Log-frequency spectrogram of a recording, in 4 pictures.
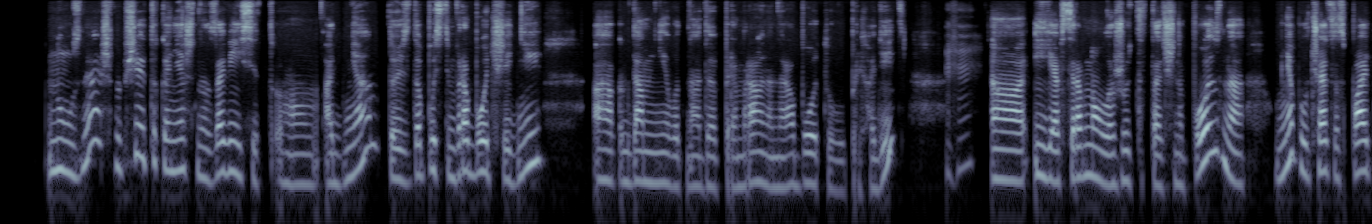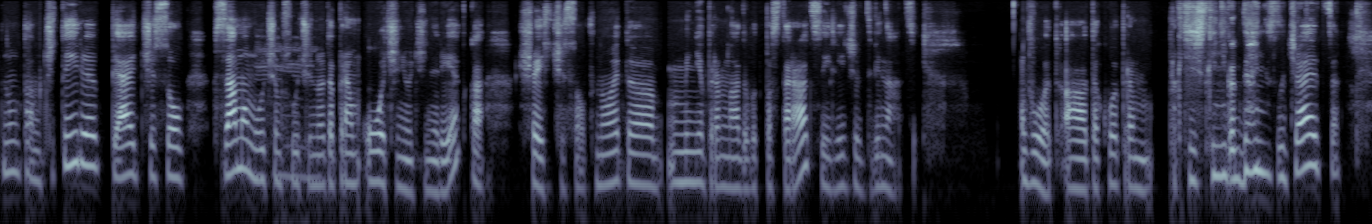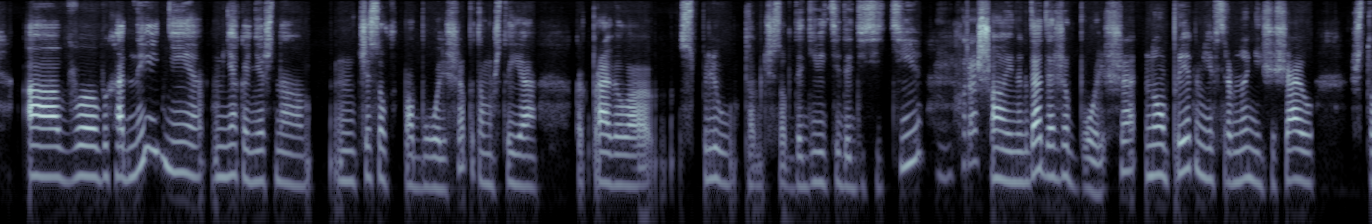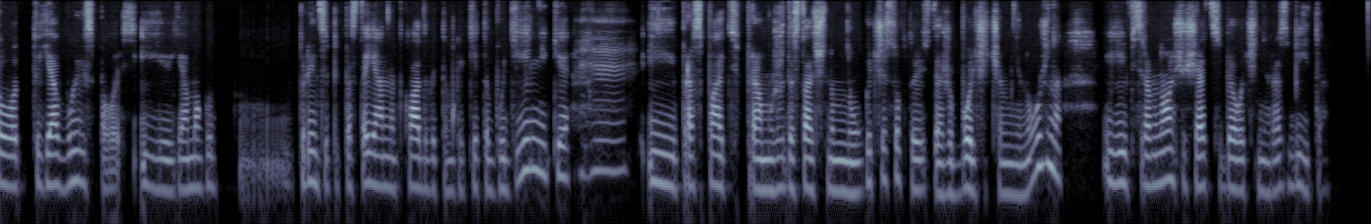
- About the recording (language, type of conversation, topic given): Russian, advice, Почему у меня нерегулярный сон: я ложусь в разное время и мало сплю?
- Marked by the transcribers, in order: laughing while speaking: "практически"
